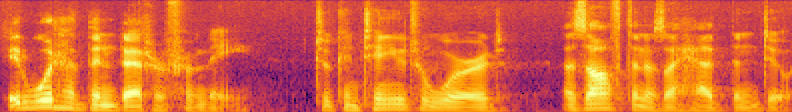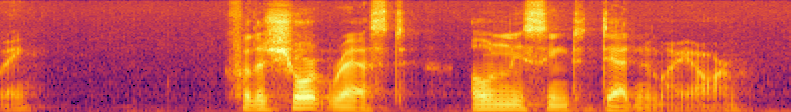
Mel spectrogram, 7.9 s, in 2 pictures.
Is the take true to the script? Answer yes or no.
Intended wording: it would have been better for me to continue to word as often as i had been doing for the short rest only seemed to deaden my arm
yes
